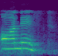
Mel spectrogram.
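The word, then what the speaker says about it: honest: एन ऑनेस्ट, एच is silent, ओ का pronunciation हो रहा है ऑनेस्ट।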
